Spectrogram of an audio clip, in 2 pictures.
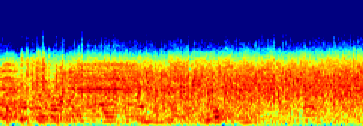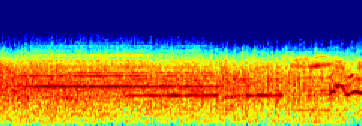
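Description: Studio audience laughing and applauding, with a few held music notes sounding through it in the second half. Near the end a falling glide comes in.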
